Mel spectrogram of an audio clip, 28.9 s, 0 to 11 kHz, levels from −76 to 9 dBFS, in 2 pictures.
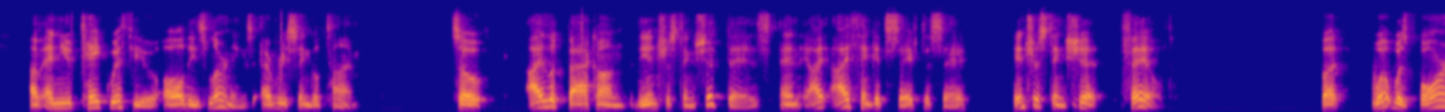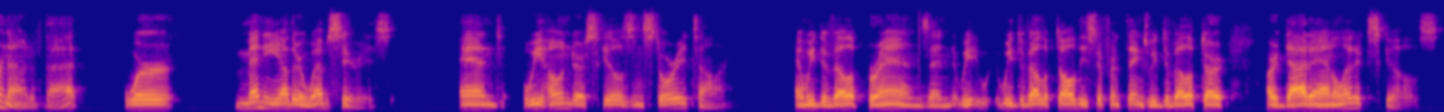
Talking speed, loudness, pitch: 145 wpm, -19 LUFS, 120 Hz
